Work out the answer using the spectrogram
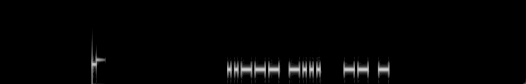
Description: Morse code, heard as a keyed tone, about 36 wpm, 700 Hz. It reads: 2B MT
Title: Field Day Exchanges Encore - 35wpm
